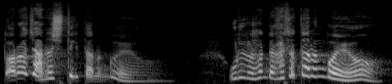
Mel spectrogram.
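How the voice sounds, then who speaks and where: A woman pastor preaches a Sunday sermon in a church, her voice sitting a little high. She keeps asking the congregation questions and then answering them herself. She also acts out the voices of the figures in her story. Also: huge pitch swings, fairly quick, vocal fry, fairly bright tone. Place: church sanctuary.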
